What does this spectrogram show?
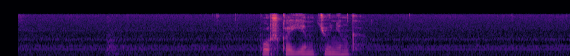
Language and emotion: Russian, neutral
